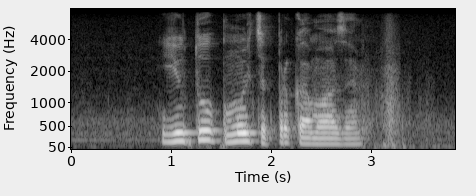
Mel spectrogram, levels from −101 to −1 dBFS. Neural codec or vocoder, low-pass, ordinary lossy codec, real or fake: none; 7.2 kHz; none; real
